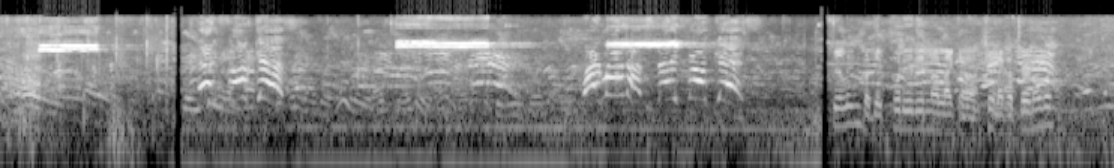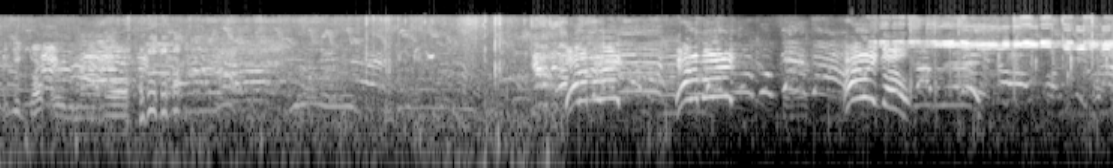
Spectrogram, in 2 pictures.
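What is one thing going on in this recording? Spectators shout and cheer outdoors.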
